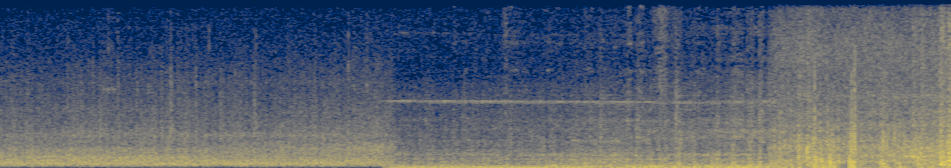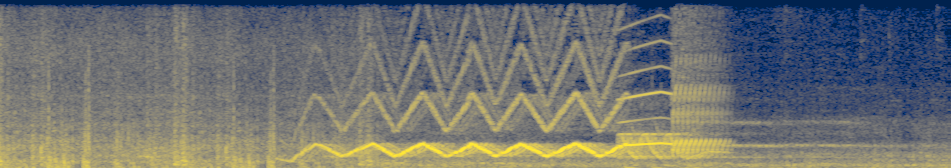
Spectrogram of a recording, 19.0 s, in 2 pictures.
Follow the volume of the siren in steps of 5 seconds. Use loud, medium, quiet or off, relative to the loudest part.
off, off, loud, loud.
